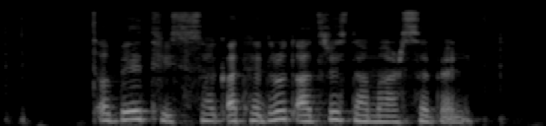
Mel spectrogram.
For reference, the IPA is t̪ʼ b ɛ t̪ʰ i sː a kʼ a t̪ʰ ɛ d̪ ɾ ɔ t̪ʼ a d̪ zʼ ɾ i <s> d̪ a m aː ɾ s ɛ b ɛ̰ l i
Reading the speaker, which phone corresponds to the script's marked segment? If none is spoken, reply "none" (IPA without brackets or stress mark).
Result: s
